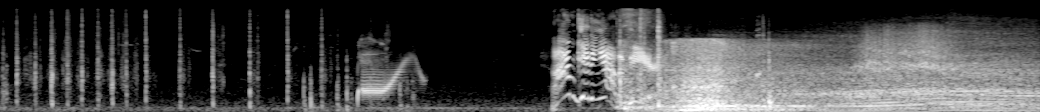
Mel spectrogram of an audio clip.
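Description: Cartoon sound effects: a quick patter of light clicks and clatters as trash and cups tumble off a garbage heap, a short pitched sweep, then a wobbling boing about halfway through. After that a vehicle engine runs steadily and loudly through the rest.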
